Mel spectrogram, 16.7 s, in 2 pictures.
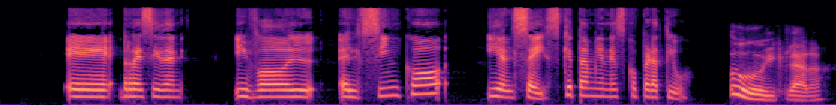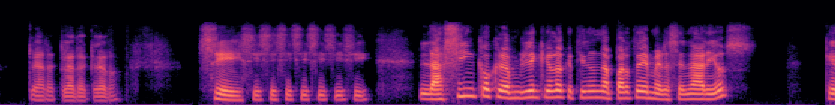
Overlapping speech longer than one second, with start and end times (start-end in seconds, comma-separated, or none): none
